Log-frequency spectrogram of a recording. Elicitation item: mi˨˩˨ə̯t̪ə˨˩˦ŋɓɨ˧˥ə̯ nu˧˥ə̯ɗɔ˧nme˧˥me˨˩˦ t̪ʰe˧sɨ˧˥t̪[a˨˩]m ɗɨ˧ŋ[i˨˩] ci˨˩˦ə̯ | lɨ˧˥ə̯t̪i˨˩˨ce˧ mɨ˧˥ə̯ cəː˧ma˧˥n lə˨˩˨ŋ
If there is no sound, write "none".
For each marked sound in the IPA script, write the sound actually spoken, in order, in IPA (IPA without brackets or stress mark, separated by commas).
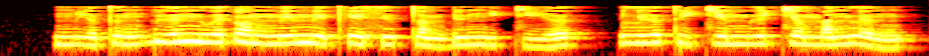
a˨˩, i˨˩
